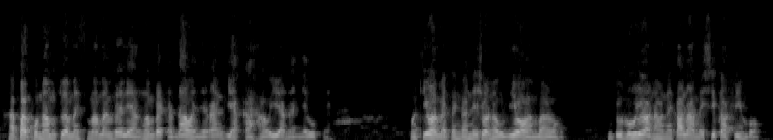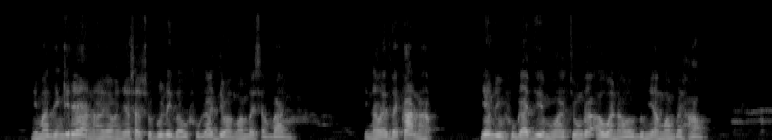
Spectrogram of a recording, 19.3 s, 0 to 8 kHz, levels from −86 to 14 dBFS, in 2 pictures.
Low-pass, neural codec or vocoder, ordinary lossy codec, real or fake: 7.2 kHz; codec, 16 kHz, 2 kbps, FreqCodec, larger model; MP3, 64 kbps; fake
